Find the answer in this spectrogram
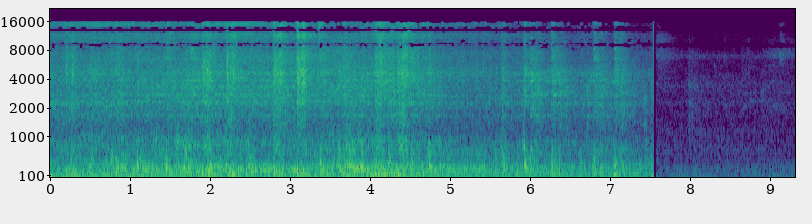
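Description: Passenger train coaches passing close by at speed: a loud rumble with the wheels clacking over the rail joints. The sound cuts off suddenly about seven and a half seconds in, leaving only a faint background.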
